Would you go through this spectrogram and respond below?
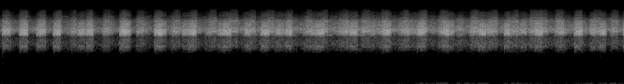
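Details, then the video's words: Pine-forest cicadas in Greece during midsummer sing a piercing, grainy buzz, pulsing roughly three times per second in an even, throbbing rhythm. "Cicadas singing in midsummer - Nature sounds from the Greek fauna - Sounds of cicadas"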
